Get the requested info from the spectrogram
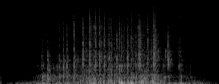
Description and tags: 25. cama rechinando Bed creaking
Big bed creaking
Bed, creak, old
